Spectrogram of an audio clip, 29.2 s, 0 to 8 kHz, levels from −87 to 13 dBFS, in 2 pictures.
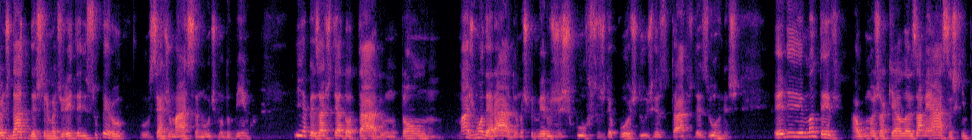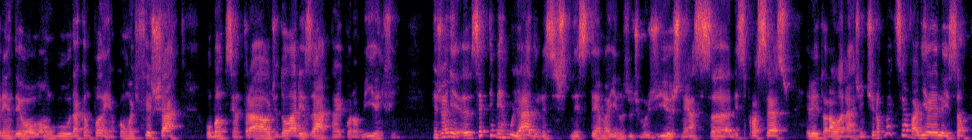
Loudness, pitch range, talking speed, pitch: -20 LUFS, 120-145 Hz, 160 wpm, 130 Hz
